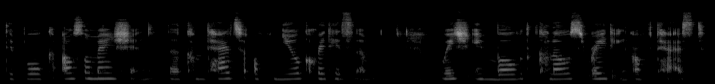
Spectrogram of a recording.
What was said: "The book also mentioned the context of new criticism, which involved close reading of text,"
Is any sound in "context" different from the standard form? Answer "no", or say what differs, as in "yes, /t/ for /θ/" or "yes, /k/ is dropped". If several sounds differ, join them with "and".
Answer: yes, /s/ is dropped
